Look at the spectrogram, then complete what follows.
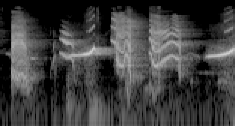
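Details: Pet parrot talking, said to say "mitthu" in a very clear voice: a few short voice-like phrases with wavering tones, joined by thin whistles that rise sharply at the end. The setting sounds like a small room.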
